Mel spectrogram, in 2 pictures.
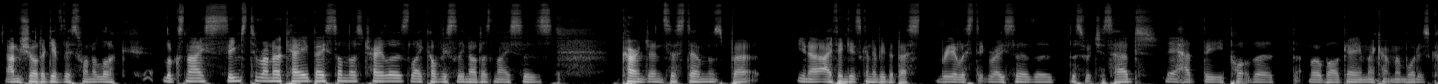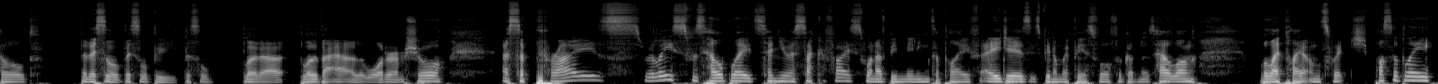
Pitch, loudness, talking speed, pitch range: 125 Hz, -27 LUFS, 225 wpm, 115-140 Hz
